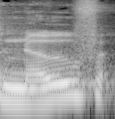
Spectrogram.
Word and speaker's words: Nob: Nob, N-O-B. It's probably pronounced Nov, just like a Hebrew-sounding pronunciation, but I like the idea,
